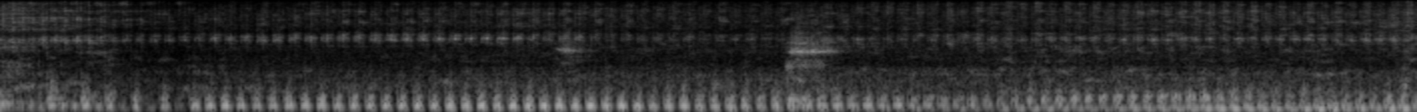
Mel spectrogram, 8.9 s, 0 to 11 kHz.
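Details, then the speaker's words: 1950 Norton Big 4 single with sidecar, cold start on a cold day, choke on: steady fast thump, slightly uneven while warming, brief rev lift; healthy cold idle on choke. "That's choked up at the minute, so we'll run it till she's a bit warmer, then we'll get that choke off. It's a cold day today though, so just wait for it to get out of it."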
